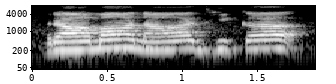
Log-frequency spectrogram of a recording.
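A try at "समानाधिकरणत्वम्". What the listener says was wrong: It's not Rama. It's not Rama. Rama later, after the bhajans. It's Sama. Samanadhikaranatvam.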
